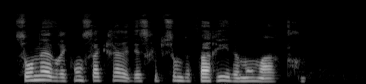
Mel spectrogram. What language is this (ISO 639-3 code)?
fra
